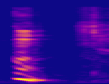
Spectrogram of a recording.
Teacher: can hear the uh sound at the end the schwa sound we don't want that schwa sound the sound of m should just be um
